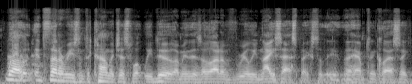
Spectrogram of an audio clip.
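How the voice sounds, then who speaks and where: A man, a guest telling stories in a relaxed, rambling way with many restarts. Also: on the low side, fast. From Staten Island, New York. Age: 60s. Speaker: interview guest. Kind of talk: casual interview chat.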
